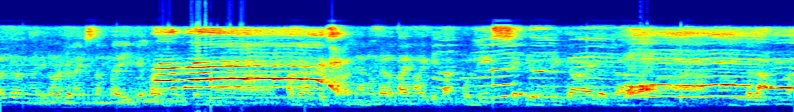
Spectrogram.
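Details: Loud, sustained infant wailing in rising and falling cries with adult talk in the background; ordinary infant crying.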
